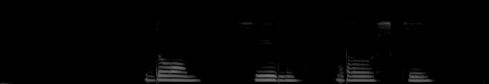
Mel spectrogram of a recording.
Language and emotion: Russian, sad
